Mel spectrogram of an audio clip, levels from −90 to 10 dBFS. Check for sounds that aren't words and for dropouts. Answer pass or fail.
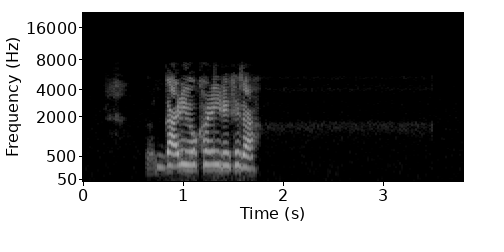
pass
